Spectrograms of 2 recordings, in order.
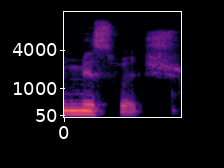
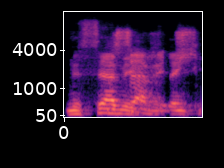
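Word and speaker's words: Misiewicz: Anthony Miswich, or however you pronounce his name. Misevich, Kevin.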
